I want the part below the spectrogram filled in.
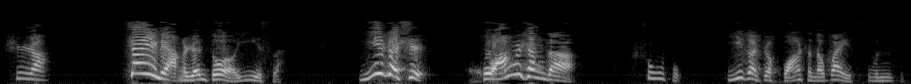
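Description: Husky lively woman storyteller. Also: a little high, unhurried, long pauses. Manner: lively, dramatic narration. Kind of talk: traditional storytelling. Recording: dull lo-fi recording.

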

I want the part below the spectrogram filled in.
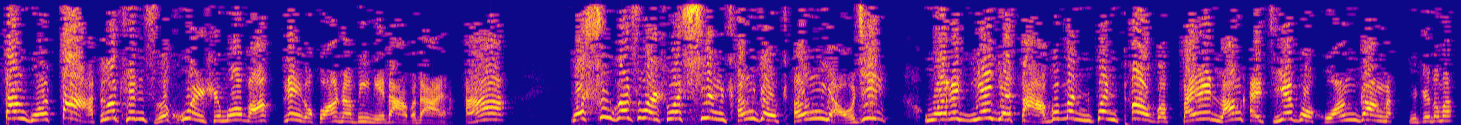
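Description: A woman voicing a brash fourteen-year-old boy warrior who boasts and shouts in a storytelling performance. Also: very high voice, big pitch swings, measured pace, full character voice. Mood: defiant boasting. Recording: dull lo-fi recording.

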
